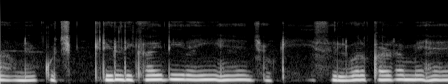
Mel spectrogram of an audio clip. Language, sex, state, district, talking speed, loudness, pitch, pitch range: Hindi, male, Uttarakhand, Tehri Garhwal, 175 wpm, -14 LUFS, 205 Hz, 195-210 Hz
